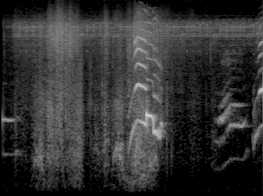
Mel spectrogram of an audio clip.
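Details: Large spotted Bengal kitten indoors: a short rising-falling meow near the middle, then two brief chirpy mews near the end, with soft rustling and breathy noises between.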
